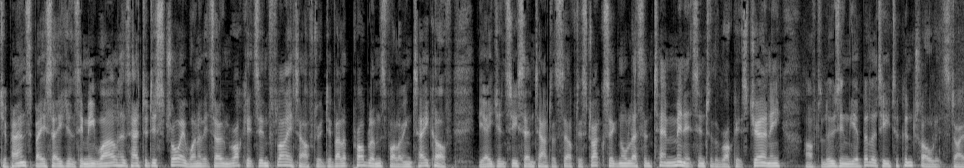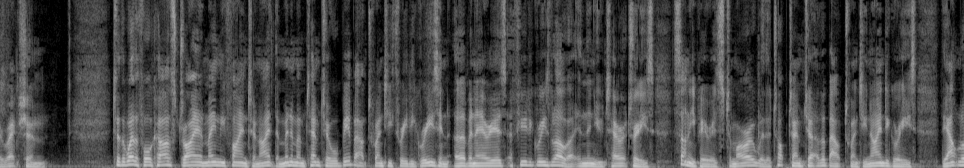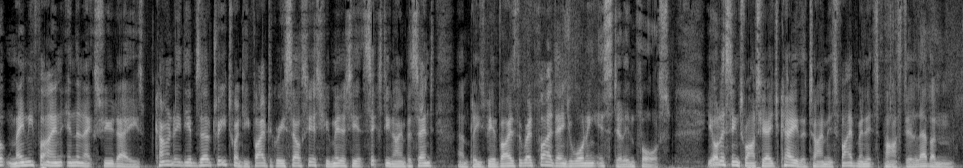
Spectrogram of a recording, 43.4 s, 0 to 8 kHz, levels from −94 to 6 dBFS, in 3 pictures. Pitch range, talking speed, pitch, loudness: 105-135 Hz, 175 wpm, 115 Hz, -22 LUFS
